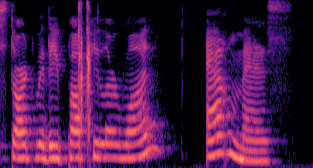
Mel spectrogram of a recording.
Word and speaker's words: Hermès: with a popular one hermes not hermes say it with me hermes another thing about the french people is that when they pronounce their words they don't really open their mouth wide so you say hermes hermes no it's hermes is the last name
